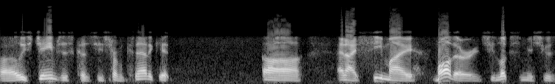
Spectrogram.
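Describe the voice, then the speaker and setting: Speaking very fast in an American accent, a man with a fairly low pitch and ordinary pitch variation takes long, frequent pauses, and his loudness swings widely. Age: 50s. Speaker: adoptee advocate, business executive. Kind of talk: radio interview.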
